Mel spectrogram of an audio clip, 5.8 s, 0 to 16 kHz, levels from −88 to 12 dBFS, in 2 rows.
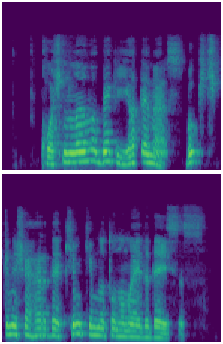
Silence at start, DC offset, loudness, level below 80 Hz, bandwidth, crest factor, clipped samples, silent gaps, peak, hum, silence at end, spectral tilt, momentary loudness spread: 0.55 s; under 0.1%; -18 LUFS; -62 dBFS; 7.6 kHz; 16 dB; under 0.1%; none; -2 dBFS; none; 0.5 s; -7.5 dB/octave; 14 LU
